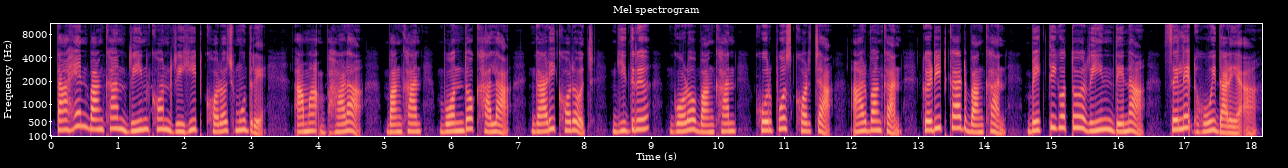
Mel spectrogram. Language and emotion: Santali, neutral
